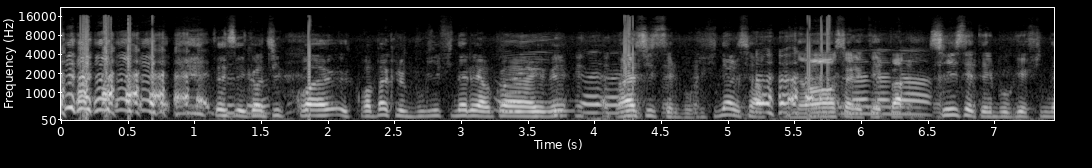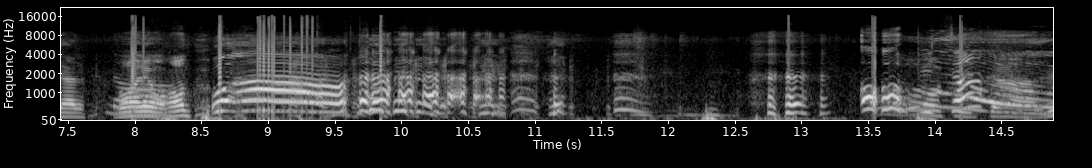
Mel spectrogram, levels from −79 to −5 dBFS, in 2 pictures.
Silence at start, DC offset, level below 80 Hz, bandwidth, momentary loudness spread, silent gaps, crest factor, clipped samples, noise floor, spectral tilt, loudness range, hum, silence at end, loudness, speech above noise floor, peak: 0 s; under 0.1%; -50 dBFS; 17 kHz; 14 LU; none; 18 dB; under 0.1%; -44 dBFS; -3 dB/octave; 7 LU; none; 0 s; -23 LUFS; 20 dB; -6 dBFS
